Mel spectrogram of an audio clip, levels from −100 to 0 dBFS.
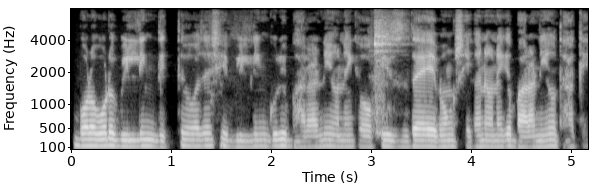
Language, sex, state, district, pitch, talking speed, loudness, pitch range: Bengali, male, West Bengal, North 24 Parganas, 120 Hz, 230 wpm, -17 LUFS, 115-125 Hz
